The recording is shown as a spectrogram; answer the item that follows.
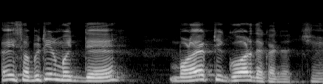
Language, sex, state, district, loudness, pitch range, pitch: Bengali, male, Assam, Hailakandi, -16 LUFS, 155-210 Hz, 190 Hz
